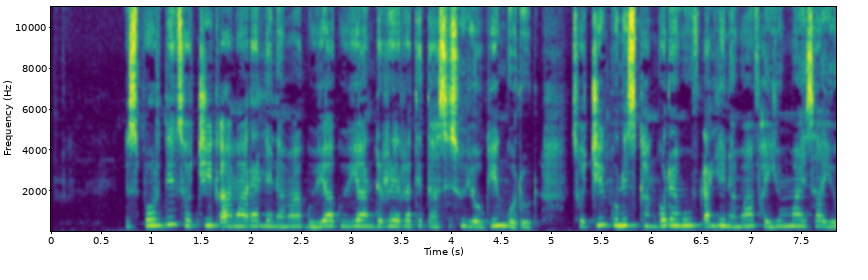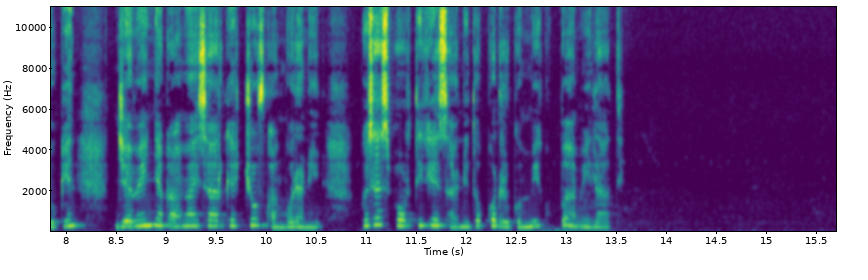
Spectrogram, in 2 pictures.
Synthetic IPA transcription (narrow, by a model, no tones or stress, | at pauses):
ʔɪspo̞ːɾt̪iːnsɔt͡ʃːiːkʼaːmaːᶑɐlːɪnɐmaːɡʊjːaːɡʊjːaːnd̪ɪrːeːɪrːɐt̪ːɪt̪aːsɪsʊjo̞ːkiːŋɡɔᶑuːᶑɐ̥sɔt͡ʃːiːŋkʊnɪskɐŋɡɔd̪ɐmuːfᶑɐlːɪnɐmaːfɐjːʊmːaːɪsaːjo̞ːkiːnd͡ʒɛβe̞ːɲːɐkʼaːmaːɪsaːɐɾɡɛt͡ʃːuːfkɐŋɡɔd̪ɐniːᶑɡ̥ʊsɛspo̞ːɾt̪iːke̞ːsːaːnːɪt̪ɔkːɔd̪ɔɾɡɔmːiːɡʊbːaːmiːlaːt̪ɪ̥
